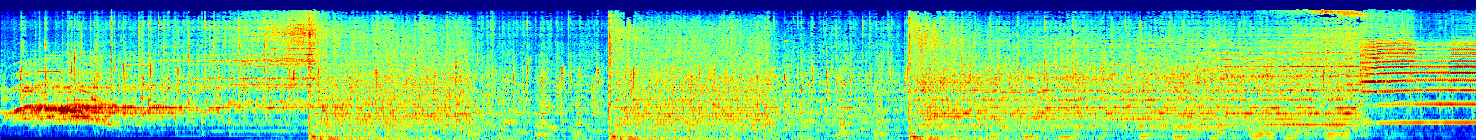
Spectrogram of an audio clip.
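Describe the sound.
A live audience applauds and cheers as performers are welcomed to the stage, a dense, sustained wash of clapping that starts after a short opening and carries on for roughly ten seconds before a tonal sound takes over at the end.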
